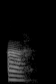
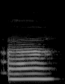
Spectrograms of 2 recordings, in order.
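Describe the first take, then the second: First: The syllable is light and short. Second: The pitch stays high and level. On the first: "Neutral tone is light, short" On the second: "the first tone is high and flat"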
